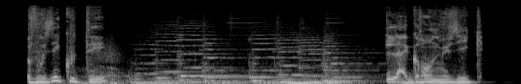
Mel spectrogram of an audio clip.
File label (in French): Jingle, Vous écoutez; La Grande Musique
